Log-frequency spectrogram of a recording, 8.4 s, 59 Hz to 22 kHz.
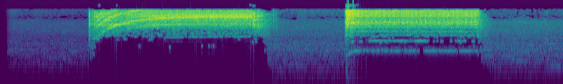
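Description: Small electric motors of a Cubo Lv 3 robot-kit pitching machine spinning its two launch wheels: a loud high whine that rises in pitch as they spin up. It runs for about two and a half seconds, stops, then runs again for about two seconds.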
